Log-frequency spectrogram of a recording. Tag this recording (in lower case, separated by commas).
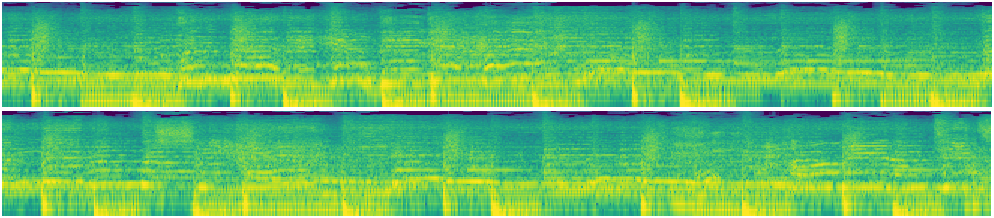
music, singing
